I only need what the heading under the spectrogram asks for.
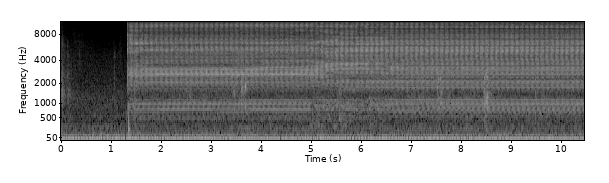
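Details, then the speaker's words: Fisher PC-19R90 15-inch TV, back cover off, turns on and works fine: loud, steady high-pitched rattling buzz with faint rapid ticking right at switch-on, loudest near the relay; a failed capacitor near the relay. "el problema que tiene esta televisión prende bien trabaja bien excepto que tiene un ruido muy fuerte Como una matraca ahorita lo van a escuchar"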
